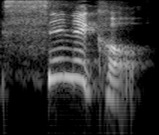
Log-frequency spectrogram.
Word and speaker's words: cynical: egotistical okay so um cynical cynical um it has a c y s this is not a hard C but a soft C it sounds like an S cynical cynical so if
